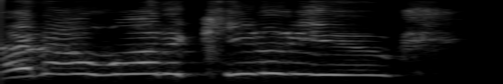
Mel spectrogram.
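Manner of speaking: very high-pitched, slow, sobbing, bawling wail. Retelling a film scene where a character pleads while crying: imitating someone bawling. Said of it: "literally bawling".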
